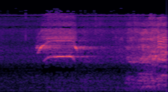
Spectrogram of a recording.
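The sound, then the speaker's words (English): A whistle gives one short, thin, high tone lasting about half a second, followed by a stretch of breathy, hissing blowing that grows louder toward the end without a clear tone. “But I'm going to go ahead and start this talk as soon as the whistle blows.”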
